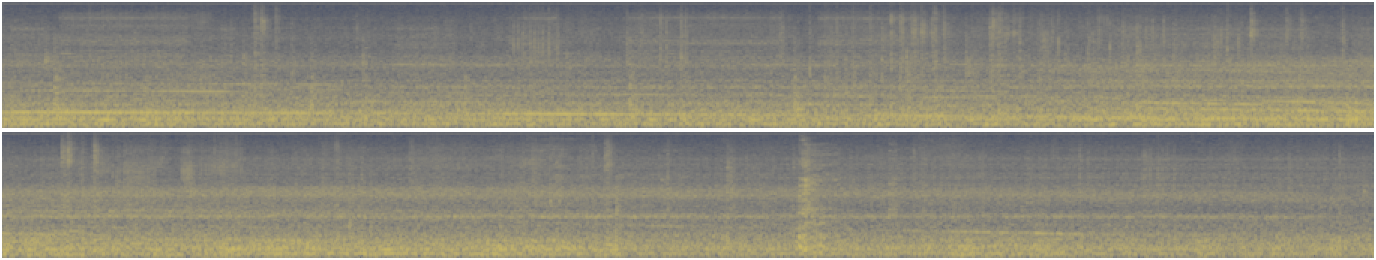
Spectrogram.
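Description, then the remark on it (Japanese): A train rolls steadily along, slowing down because it is getting close to the train running ahead. Its continuous rumble and rattling wheels fill the space, with faint whining tones gliding downward as it eases its speed. No one speaks. “今前を走る電車と近づいているため速度を落として運転をしております。”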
